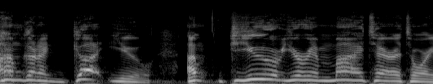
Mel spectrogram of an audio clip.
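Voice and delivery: put-on, high, slow, drawn-out, flipped-out unhinged voice. Retelling a woman in a shop threatening the speaker: imitating a woman flipping out. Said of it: "flipped out".

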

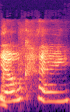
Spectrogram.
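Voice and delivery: mock tearful, crying, high, teary little voice. Retelling a scene from the show, imitating crying. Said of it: "crying, being like".

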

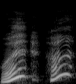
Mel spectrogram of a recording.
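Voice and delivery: very high, truly confused, bewildered gasp. Imitating the studio audience's reaction: imitating confused audience gasp. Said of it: "a legitimate confusion in their voice".

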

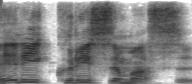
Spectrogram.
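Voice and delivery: Japanese pronunciation of English words. Giving the Japanese pronunciation of a holiday greeting, Japanese accent. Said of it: "Let me put the Japanese pronunciation".

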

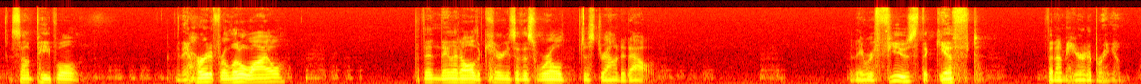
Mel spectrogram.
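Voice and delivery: wistful, sorrowful longing with frustration. Imagining Jesus telling the parable: Jesus speaking with wistful longing. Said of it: "He said it with wistful longing of frustrated love".

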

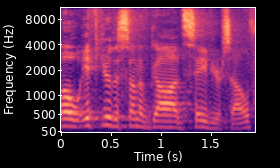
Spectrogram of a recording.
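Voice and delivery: usual speaking voice

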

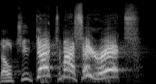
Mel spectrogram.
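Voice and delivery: high-pitched yelling. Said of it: "dangerous man's walking out in handcuffs looking at his wife saying".

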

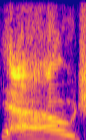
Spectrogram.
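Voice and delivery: put-on screaming in teen voice. A game narrator voices a character hit by an attack, screaming in a teenage voice. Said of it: "she screams out in her teenage voice".

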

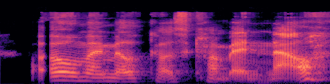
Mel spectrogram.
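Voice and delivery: ordinary talk

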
